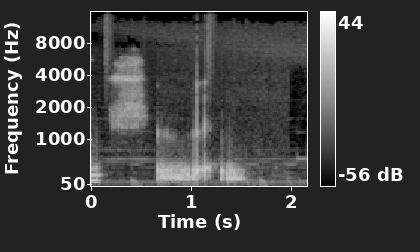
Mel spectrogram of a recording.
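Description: A man's short breath, then a low, creaky hesitation sound from his throat, followed by a brief pause in his talk.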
